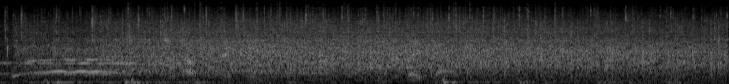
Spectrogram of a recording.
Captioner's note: attendees cheer and clap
